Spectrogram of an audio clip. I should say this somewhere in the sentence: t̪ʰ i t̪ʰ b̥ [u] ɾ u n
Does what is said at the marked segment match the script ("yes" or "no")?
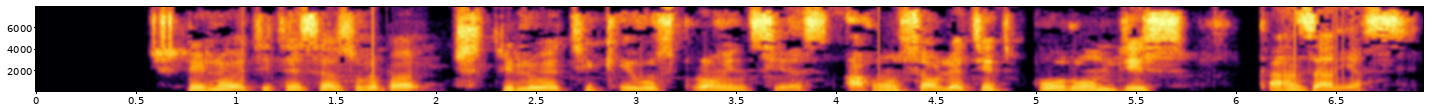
yes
